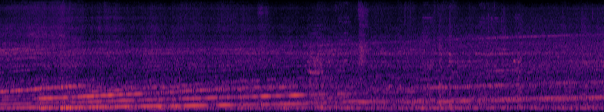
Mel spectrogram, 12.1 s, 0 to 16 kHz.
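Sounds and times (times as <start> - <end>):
train inverter whining in rising tones: 0.0 - 12.0.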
